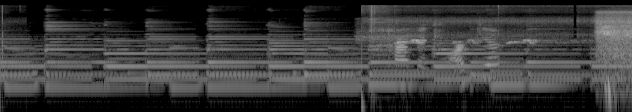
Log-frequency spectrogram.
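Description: Background music: an acoustic guitar plucking a slow melody of held notes that change about every half second. A faint voice sounds low in the mix in the second half.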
